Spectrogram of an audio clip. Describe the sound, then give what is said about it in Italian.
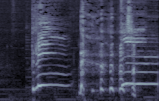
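A person vocally imitates the high-pitched WhatsApp message notification tone: a sustained sung note, a quick run of short chirpy syllables, then another held high note, fairly loud. “E quello, quello, di Whatsapp è un high pitch, è proprio acuto, tipo...”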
